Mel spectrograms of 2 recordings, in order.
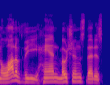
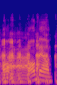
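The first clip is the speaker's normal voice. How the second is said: laughing; 5 semitones higher, 10 dB louder, slower than usual. Retold or imitated. Telling himself to stay calm.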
